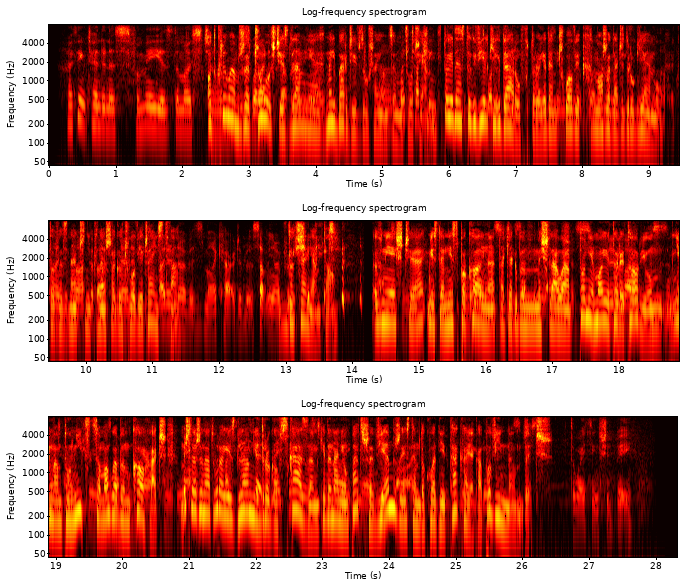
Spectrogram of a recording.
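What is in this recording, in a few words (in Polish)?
VOICEOVER, female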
